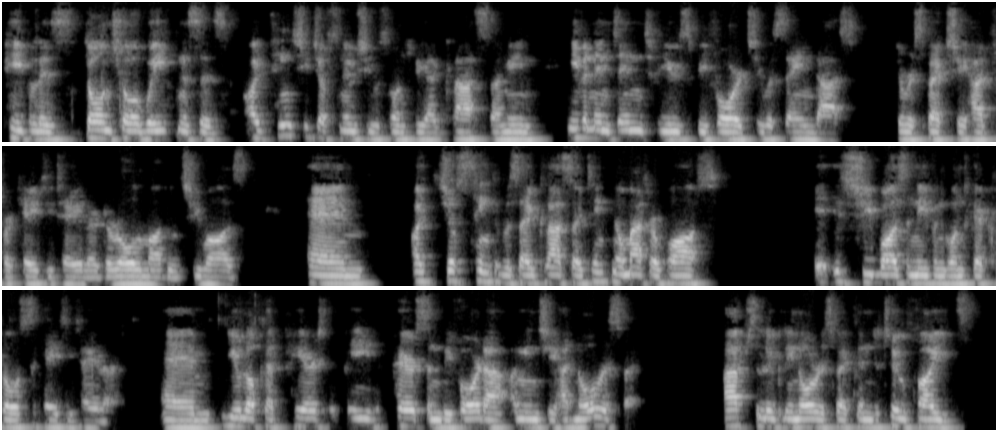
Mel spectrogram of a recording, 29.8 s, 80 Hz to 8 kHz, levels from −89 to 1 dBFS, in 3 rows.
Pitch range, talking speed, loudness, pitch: 115-130 Hz, 170 wpm, -25 LUFS, 120 Hz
